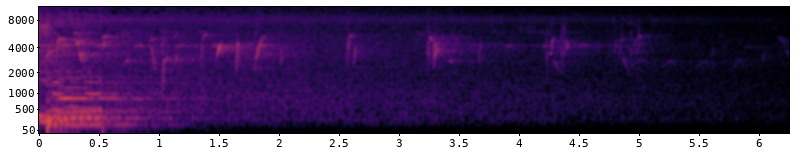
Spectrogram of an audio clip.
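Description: The song's last held notes die away in the first second, leaving a few short, high, bird-like chirps over a soft hiss that fade out to silence about five seconds in.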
